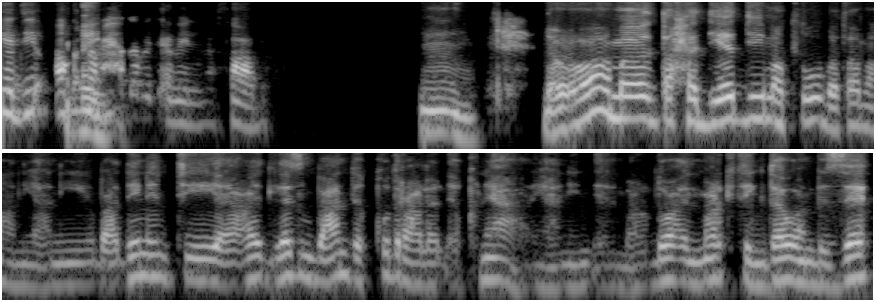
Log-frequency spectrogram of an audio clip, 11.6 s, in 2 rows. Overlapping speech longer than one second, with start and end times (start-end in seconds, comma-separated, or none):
none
